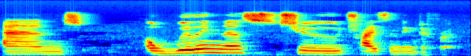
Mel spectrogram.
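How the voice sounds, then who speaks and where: A woman with a Singaporean English accent speaking as a guest on a panel over a video call, articulate, opinionated and measured. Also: medium pitch, mellow. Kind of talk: panel interview chat.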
